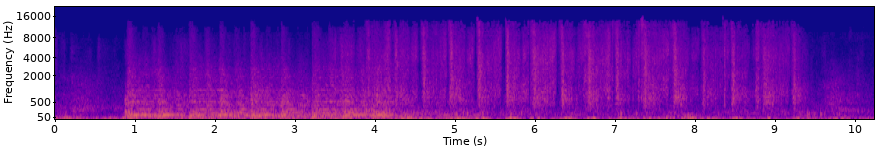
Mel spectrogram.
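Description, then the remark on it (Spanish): Rapid crunching footsteps on accumulated volcanic ash near an active volcano, a dense run of sharp gritty impacts over a steady low rumble, with no voices. “Pues es impresionante, sin lugar a dudas, ese sonido que escuchábamos es el que se hace al pisar las zonas donde hay más ceniza acumulada.”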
